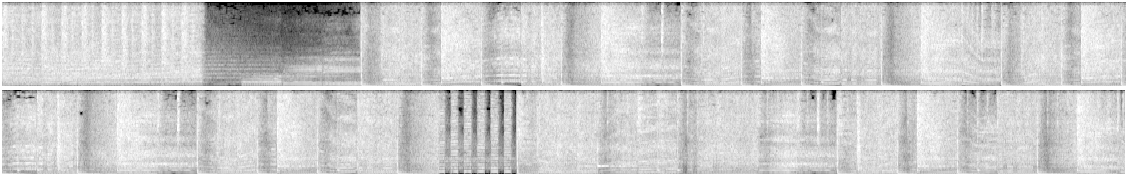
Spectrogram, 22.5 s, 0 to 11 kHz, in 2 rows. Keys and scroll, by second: 8.0 2, 13.6 super+i.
